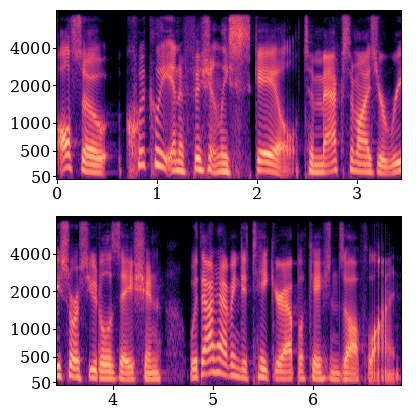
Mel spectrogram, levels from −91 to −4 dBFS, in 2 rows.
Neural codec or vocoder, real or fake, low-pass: codec, 16 kHz, 6 kbps, DAC; fake; 7.2 kHz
